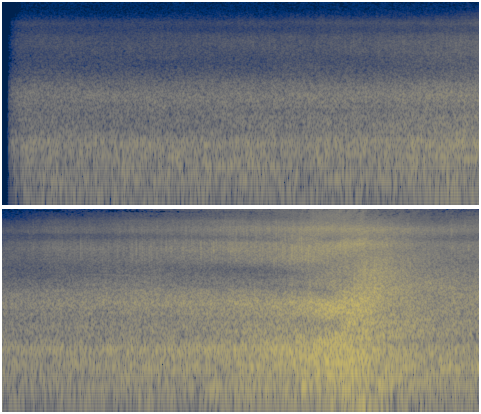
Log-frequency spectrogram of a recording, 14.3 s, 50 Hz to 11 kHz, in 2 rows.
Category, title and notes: Sound effects > Vehicles
tampere car22
automobile, car, vechicle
